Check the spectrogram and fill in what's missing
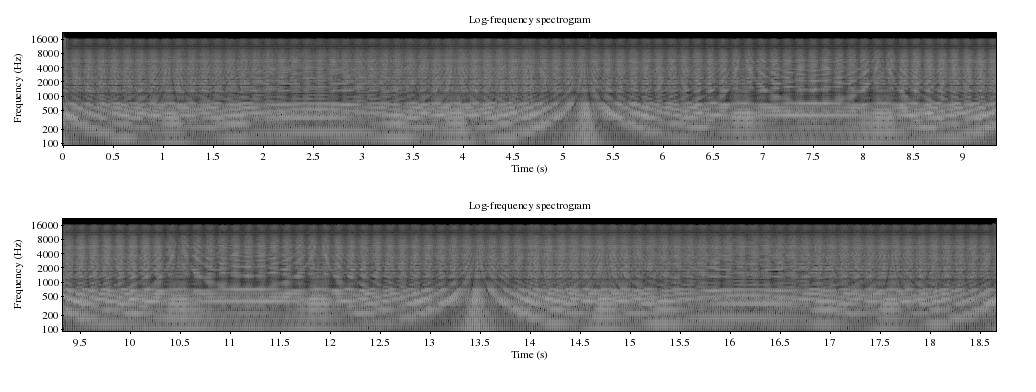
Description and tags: Mono tron bike engine
flange, sci-fi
